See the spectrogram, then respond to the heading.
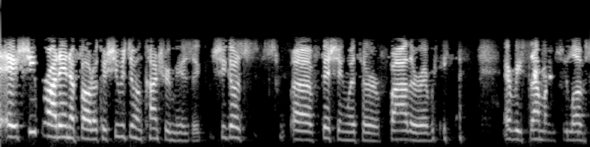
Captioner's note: laughing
